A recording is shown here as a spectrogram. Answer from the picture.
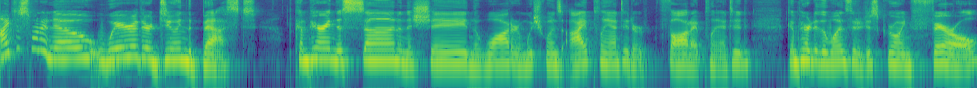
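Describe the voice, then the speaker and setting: On a very clean recording with a silent background, a woman uses a normal speaking voice at a medium pitch, a fairly quick pace and ordinary pitch variation. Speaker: vlogger. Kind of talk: casual talk to camera.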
